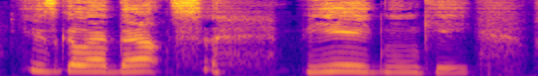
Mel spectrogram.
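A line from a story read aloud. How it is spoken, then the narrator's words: Sobbing old woman. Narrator (Russian): всхлипнула бабка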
